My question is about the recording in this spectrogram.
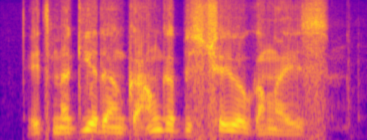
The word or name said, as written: magieren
